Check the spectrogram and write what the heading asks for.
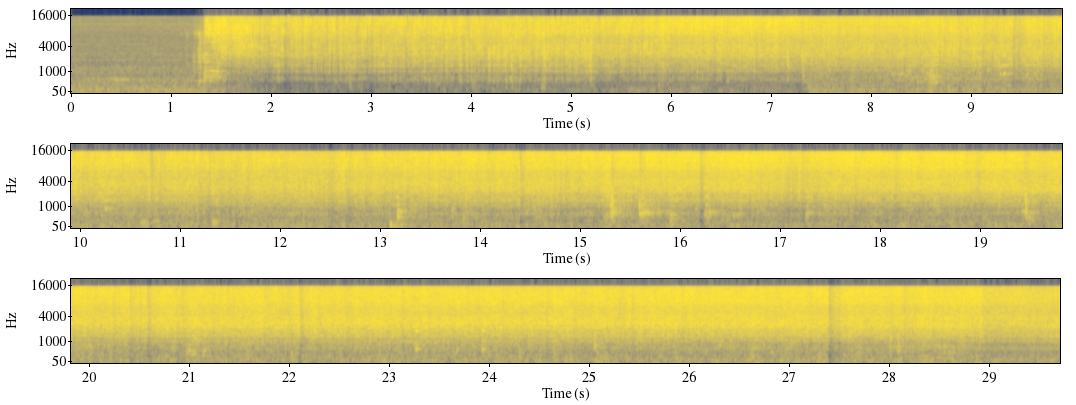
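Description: Chopped onion, green onion and zucchini frying in hot perilla oil in a nonstick wok: a loud sizzle starts suddenly about a second in as the vegetables meet the oil and then runs steadily, with the scrapes and taps of a wooden spatula stirring them against the pan.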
